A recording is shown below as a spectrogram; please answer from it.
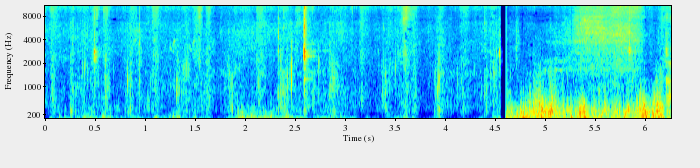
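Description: Footsteps on a stony dirt path, scattered, irregular steps. A little before the end the sound cuts to a louder, steady rumble of wind on the microphone.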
